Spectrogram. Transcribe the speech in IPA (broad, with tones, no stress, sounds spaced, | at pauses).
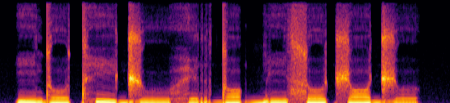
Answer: ĩ˨ d o˨ tʰ i˦˨ d͡ʒ uː˨ h ɪ˨ r d ɔ˦ ɡ͡b ĩ˨ s o˦ t͡ʃ ɔ˦ d͡ʒ ʊ˨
